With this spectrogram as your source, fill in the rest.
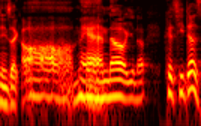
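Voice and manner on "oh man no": put-on disappointed, upset, let-down protesting tone. Retelling a movie scene, imitating upset Peter Pan. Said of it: "he gets upset".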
